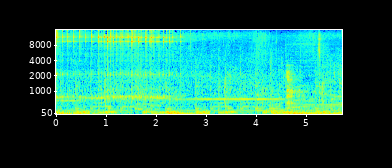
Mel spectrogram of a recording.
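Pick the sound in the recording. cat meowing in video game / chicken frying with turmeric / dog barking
chicken frying with turmeric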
